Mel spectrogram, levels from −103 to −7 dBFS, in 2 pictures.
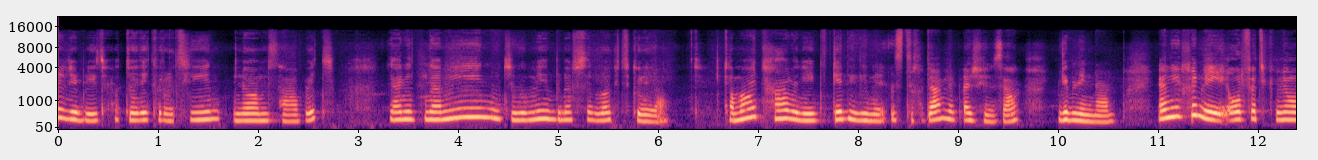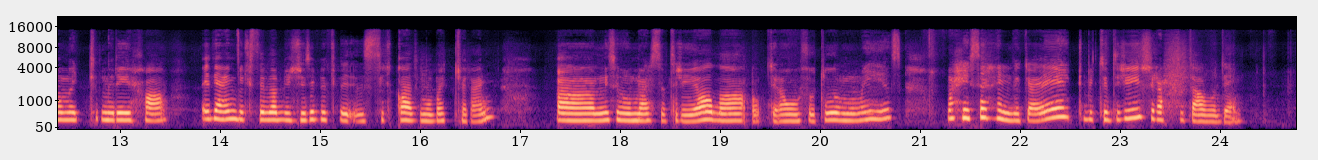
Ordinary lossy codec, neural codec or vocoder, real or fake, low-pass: none; codec, 32 kHz, 1.9 kbps, SNAC; fake; 14.4 kHz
